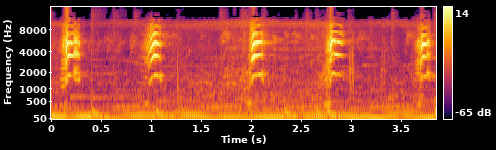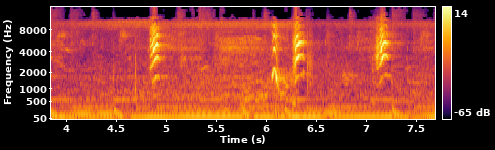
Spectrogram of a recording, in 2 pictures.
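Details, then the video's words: A family of purple swamphens in Australia on 10 March 2021 gives loud, harsh squawking alarm calls, about one a second, warning its teenage chicks of a red-bellied black snake that struck at a bird. "the family of a Purple Swamphens alarming its teen chicks about the predator"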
